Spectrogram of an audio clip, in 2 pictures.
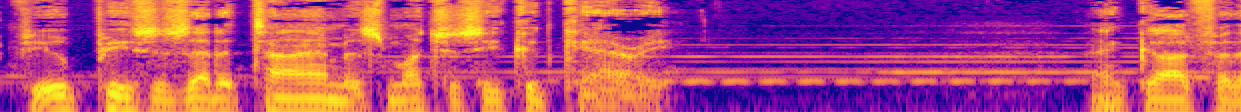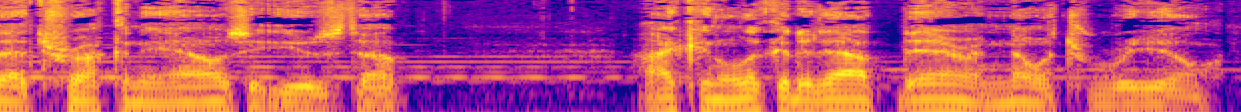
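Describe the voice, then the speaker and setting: An actor playing a lonely convict exiled on a desert asteroid in an audio drama. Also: male voice, deep voice, fairly even intonation, moderate pace. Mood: brooding, weary. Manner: brooding to himself, eager and hospitable with visitors. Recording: music bed under the voice.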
